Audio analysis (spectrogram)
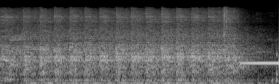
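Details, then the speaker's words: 2001 Jeep Grand Cherokee 4.0 L I6, towed in: starter churns the engine at a steady rhythm for a few seconds but it never catches and the tach does not move; crank no start, stored code P0320 crank sensor, the common fault here. "this is an O one Grand Cherokee four litre I think it's four there's only four later I was cranking on it but it won't start"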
